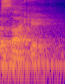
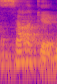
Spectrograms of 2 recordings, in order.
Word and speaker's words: sake: Good selection of sake. – Yeah. – And for listeners, you may have noticed Brittany has been to Japan before, and she knows how to pronounce sake. Not sake, but sake. So good job on your Japanese pronunciation.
